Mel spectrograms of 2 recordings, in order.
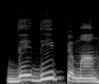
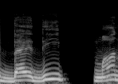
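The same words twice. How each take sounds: First: देदीप्यमान said with "de" at the start; teacher's correct model, देदीप्यमान as "de-deepyamaan"; correct first vowel. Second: दैदीप्यमान said with "dai" at the start; teacher's wrong example, दैदीप्यमान as "dai-deepyamaan"; wrong first vowel. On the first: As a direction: keep a pure "de" opening in देदीप्यमान. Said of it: "होता है". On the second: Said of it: "नहीं होता है". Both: Shown as a demonstration.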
